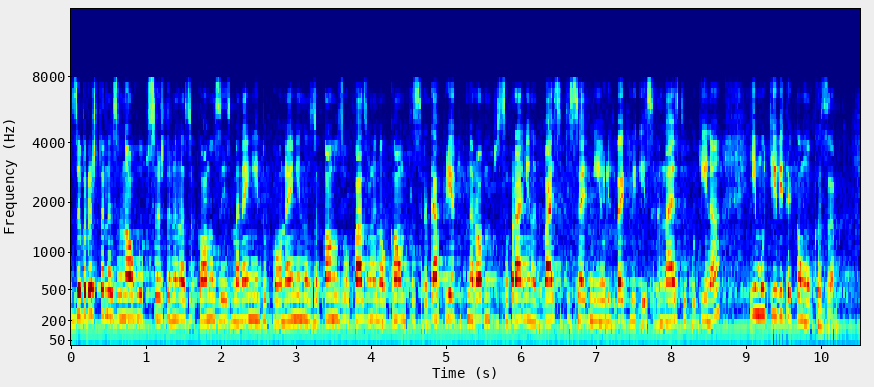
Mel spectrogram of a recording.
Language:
Bulgarian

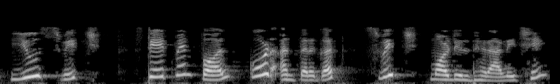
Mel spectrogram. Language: Gujarati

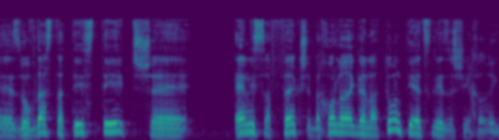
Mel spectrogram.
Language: Hebrew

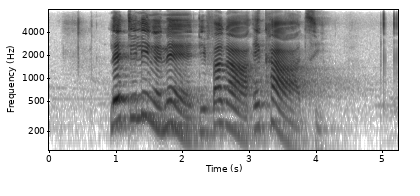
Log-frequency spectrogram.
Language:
Swati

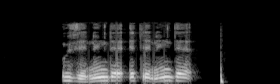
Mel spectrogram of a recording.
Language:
Bashkir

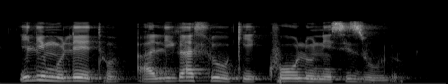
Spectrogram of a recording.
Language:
South Ndebele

